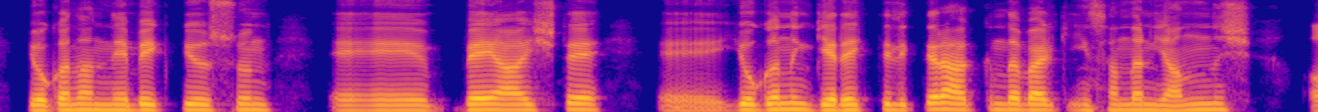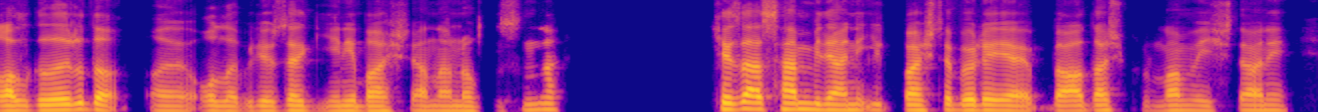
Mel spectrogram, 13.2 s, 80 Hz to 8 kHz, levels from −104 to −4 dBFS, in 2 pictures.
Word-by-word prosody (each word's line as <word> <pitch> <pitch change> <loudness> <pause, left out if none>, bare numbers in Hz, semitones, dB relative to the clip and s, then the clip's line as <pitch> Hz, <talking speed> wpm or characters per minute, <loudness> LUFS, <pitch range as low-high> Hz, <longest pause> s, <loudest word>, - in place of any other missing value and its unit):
yogadan 145 +1 +2
ne 145 -1 +1
bekliyorsun, 150 0 0 0.3
eee, 135 0 -3 0.2
veya 150 -1 +5
işte, 150 +1 0 0.3
eee, 70 -1 -8
yoganın 155 +1 +2
gereklilikleri 140 +3 +2
hakkında 150 -1 +1
belki 145 -1 +2
insanların 145 +1 -2
yanlış 145 +3 -2 0.3
algıları 135 +4 +3
da, - - +5 0.2
eee, - - -5
olabiliyor, 125 0 -4
özellikle 125 0 -2
yeni 125 0 -2
başlayanlar 125 +1 -2
noktasında. 125 +6 -6 0.8
Keza 165 +1 +6
sen 165 0 +2
bile 150 -1 +2
hani 145 0 +1
ilk 145 - -10
başta 140 +1 0
böyle, 140 0 +3
eee, 130 -1 +1
bağdaş 130 +1 +1
kurulan 130 +2 -5
ve 130 - -6
işte 125 +3 -9
hani, 135 0 -2
140 Hz, 155 wpm, -22 LUFS, 130-150 Hz, 0.8 s, Keza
